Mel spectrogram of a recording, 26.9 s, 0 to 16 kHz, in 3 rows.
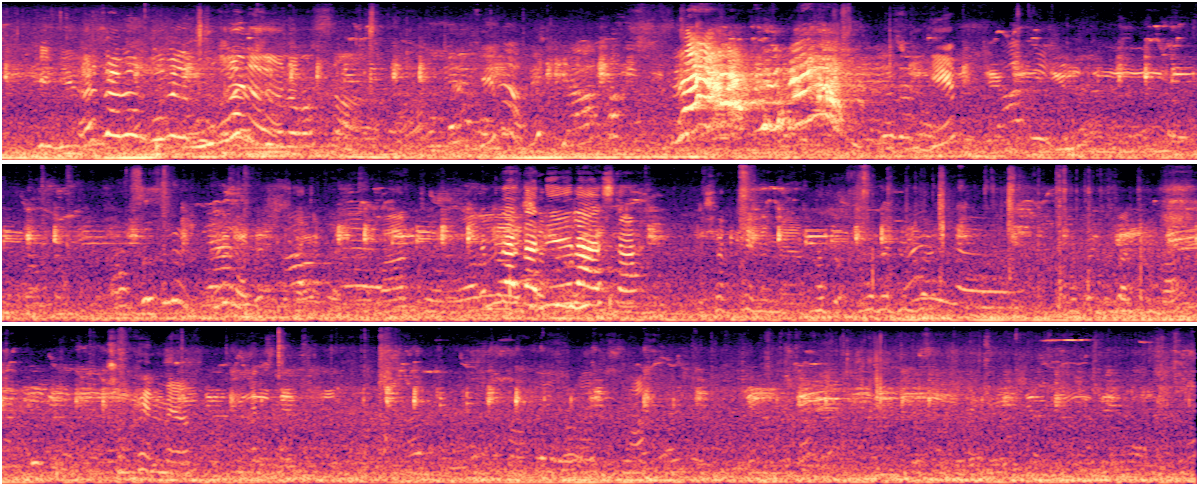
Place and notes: {
  "title": "Wollankstraße, Soldiner Kiez, Berlin, Deutschland - Wollankstraße 96C, Berlin - Teenagers in the backyard, hanging around on a Sunday afternoon",
  "date": "2012-10-15 15:51:00",
  "description": "Wollankstraße 96C, Berlin - Teenagers in the backyard, hanging around on a Sunday afternoon. Even if there is already a radio playing in the backyard, the teenagers play their own music via smartphone.\n[I used Hi-MD-recorder Sony MZ-NH900 with external microphone Beyerdynamic MCE 82]\nWollankstraße 96C, Berlin - Teenager hängen an einem Sonntagnachmittag im Hinterhof herum. Auch wenn der Hof bereits von einem Radio beschallt wird, dudelt ein Smartphone parallel dazu.\n[Aufgenommen mit Hi-MD-recorder Sony MZ-NH900 und externem Mikrophon Beyerdynamic MCE 82]",
  "latitude": "52.56",
  "longitude": "13.39",
  "altitude": "47",
  "timezone": "Europe/Berlin"
}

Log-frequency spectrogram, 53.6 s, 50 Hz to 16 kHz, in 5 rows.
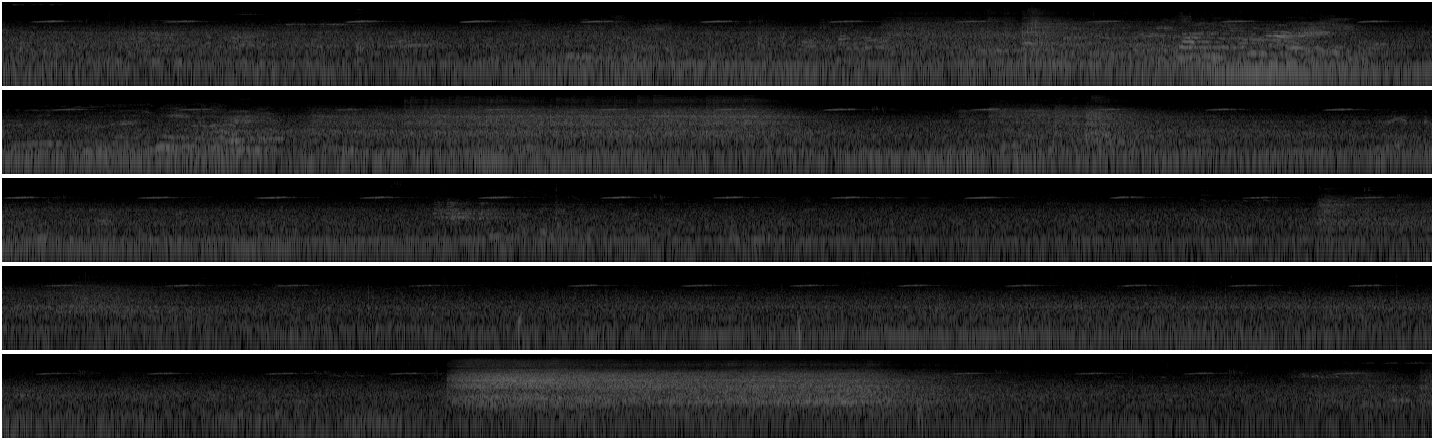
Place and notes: {
  "title": "L'Aquila, Collemaggio - 2017-05-29 02-Collemaggio",
  "date": "2017-05-29 12:55:00",
  "latitude": "42.34",
  "longitude": "13.40",
  "altitude": "691",
  "timezone": "Europe/Rome"
}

